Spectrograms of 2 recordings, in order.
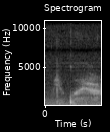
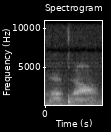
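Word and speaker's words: Mugler: I'm saving this one it's m mucle that's how you say it right mucle not not mular not not mcar mclear I know oh that's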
